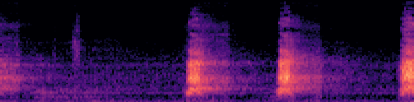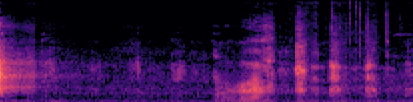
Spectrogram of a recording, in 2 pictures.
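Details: Labrador Retriever, female, barks at passing planes: three loud, evenly spaced barks about a second apart, then a softer, rapid string of shorter barks and yips.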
